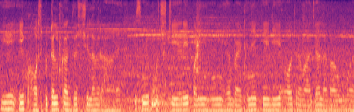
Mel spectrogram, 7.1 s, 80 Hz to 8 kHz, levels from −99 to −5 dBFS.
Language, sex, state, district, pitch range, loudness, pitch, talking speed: Hindi, male, Haryana, Rohtak, 135-150 Hz, -17 LUFS, 145 Hz, 195 wpm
